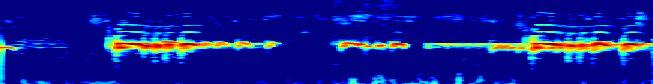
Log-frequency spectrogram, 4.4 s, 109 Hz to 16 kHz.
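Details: Group of zebra doves in anggungan-style cooing, a daily lure track meant to trigger singing in silent caged birds. Soft low rumble, then loud warbling coo phrases at 1 and 3.5 seconds, with a shorter rolling phrase between.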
